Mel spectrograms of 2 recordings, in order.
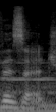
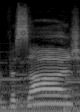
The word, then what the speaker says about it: Visage: them moving on let's talk about Visage or Visage however you want to pronounce it a lot of people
